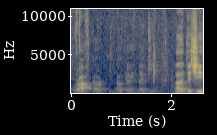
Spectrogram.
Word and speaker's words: Roffengarden: Pronounce it for me. Rough Garden. Rothgarden, okay, thank you.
